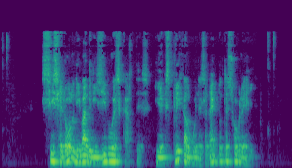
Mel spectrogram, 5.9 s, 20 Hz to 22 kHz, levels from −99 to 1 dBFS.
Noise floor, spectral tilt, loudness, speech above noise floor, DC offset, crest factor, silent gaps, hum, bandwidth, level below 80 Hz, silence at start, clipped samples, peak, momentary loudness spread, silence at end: -85 dBFS; -5 dB/octave; -25 LUFS; 60 dB; under 0.1%; 22 dB; none; none; 11.5 kHz; -62 dBFS; 0.1 s; under 0.1%; -6 dBFS; 16 LU; 0.35 s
